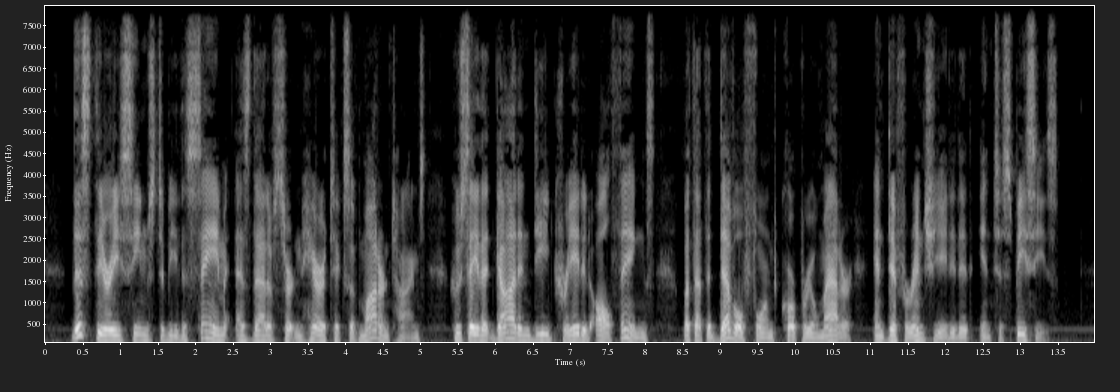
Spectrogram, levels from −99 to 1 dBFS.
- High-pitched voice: No, low, 115 Hz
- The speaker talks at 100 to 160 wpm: Yes, average, 150 wpm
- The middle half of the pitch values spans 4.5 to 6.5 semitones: No, average, 4.1 semitones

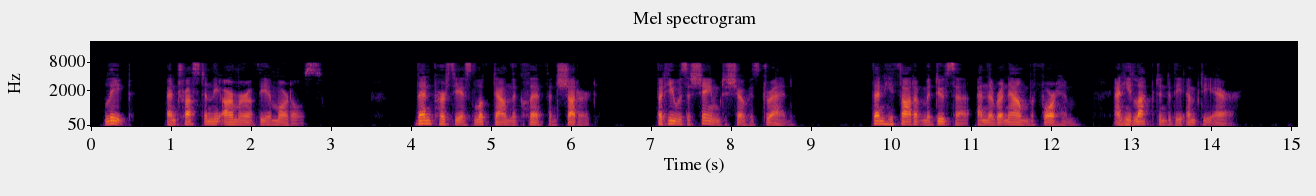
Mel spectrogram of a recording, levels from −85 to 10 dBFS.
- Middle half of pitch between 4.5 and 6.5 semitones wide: No, average, 4.0 semitones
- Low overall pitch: Yes, low, 100 Hz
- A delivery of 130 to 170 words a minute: Yes, average, 165 wpm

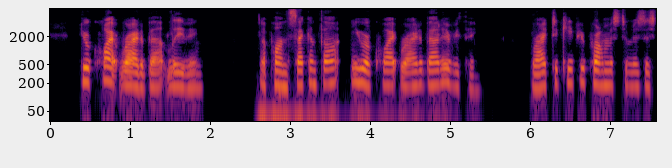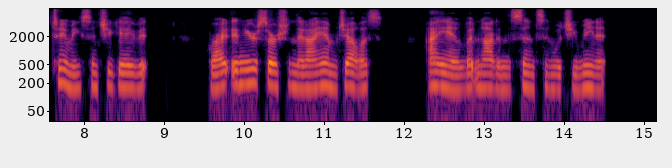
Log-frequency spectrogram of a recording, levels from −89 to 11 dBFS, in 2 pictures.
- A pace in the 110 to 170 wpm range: No, average, 185 wpm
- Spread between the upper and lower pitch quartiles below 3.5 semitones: Yes, average, 2.9 semitones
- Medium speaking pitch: Yes, medium, 170 Hz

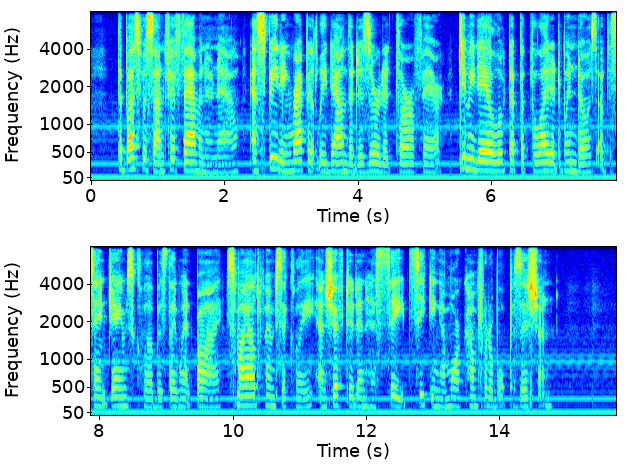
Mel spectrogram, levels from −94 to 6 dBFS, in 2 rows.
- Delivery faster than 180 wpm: No, average, 165 wpm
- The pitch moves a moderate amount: No, narrow, 2.0 semitones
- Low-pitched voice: No, medium, 160 Hz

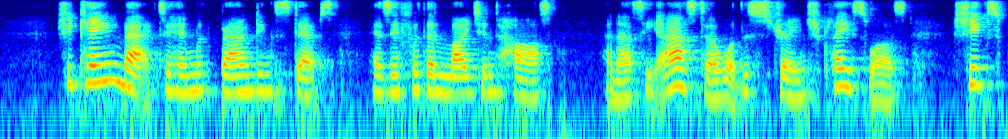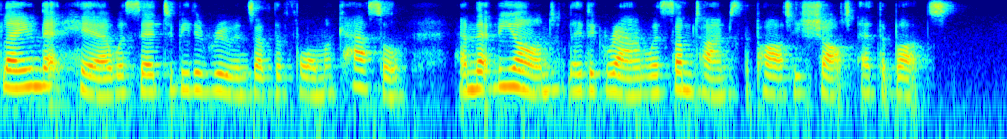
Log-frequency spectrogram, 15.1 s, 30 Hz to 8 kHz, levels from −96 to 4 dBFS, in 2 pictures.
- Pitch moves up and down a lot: No, average, 3.3 semitones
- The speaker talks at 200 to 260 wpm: Yes, fast, 205 wpm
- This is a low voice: No, high, 195 Hz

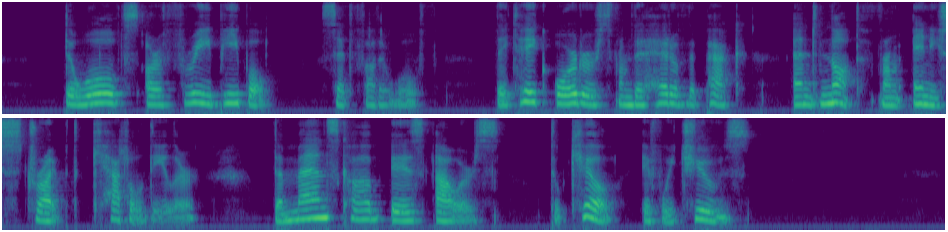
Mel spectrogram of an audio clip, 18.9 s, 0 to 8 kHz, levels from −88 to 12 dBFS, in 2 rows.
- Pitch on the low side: No, medium, 185 Hz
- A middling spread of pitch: Yes, average, 3.2 semitones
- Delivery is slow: Yes, slow, 110 wpm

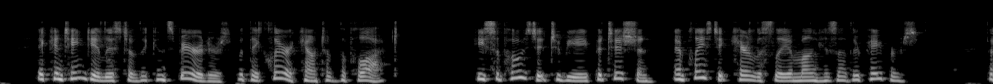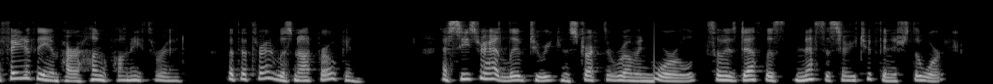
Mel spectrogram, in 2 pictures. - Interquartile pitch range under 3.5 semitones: No, average, 5.3 semitones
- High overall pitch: Yes, high, 195 Hz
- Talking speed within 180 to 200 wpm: Yes, average, 190 wpm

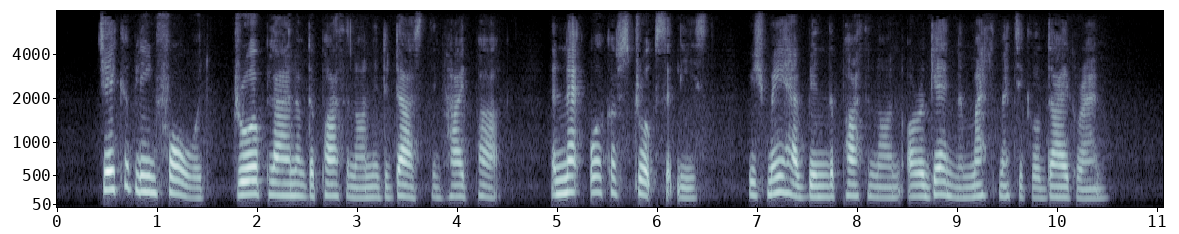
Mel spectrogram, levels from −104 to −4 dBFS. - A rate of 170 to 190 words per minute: Yes, average, 175 wpm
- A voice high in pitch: No, medium, 175 Hz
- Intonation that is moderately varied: Yes, average, 4.0 semitones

